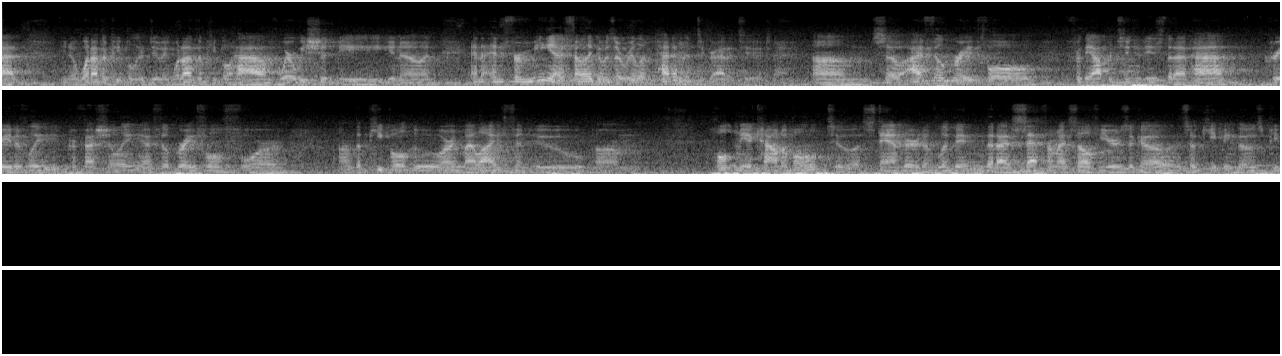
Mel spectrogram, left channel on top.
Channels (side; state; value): right; silent; digital silence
